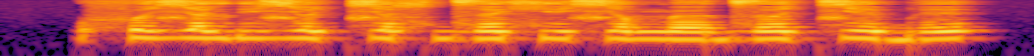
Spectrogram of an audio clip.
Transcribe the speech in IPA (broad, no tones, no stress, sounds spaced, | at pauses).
f ə ʑ a lʲ ɾʲ ɐ ʑ œ t͡ɕ ə ɬ d͡z ɛ xʲ e ɕ ɐ m œ d͡z ɜ t͡ɕ e b e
